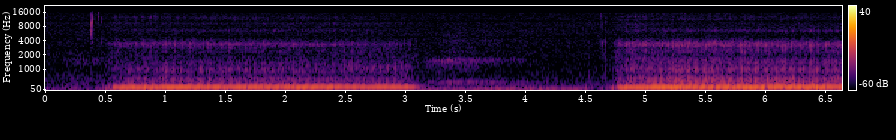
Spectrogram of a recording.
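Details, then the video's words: Deep, sustained growl from Hulusi, a house cat protecting its toy from other cats at home; two long unbroken rumbling stretches separated by a brief pause with soft speech. "Oyuncağını koruyan kedi Hulusi hırlıyor"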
